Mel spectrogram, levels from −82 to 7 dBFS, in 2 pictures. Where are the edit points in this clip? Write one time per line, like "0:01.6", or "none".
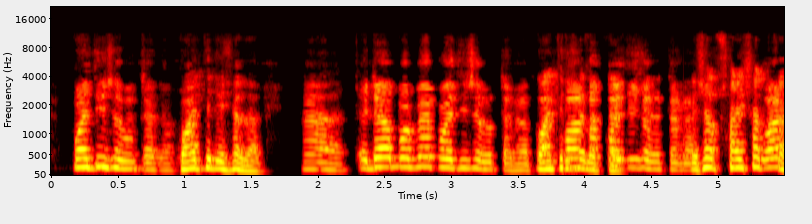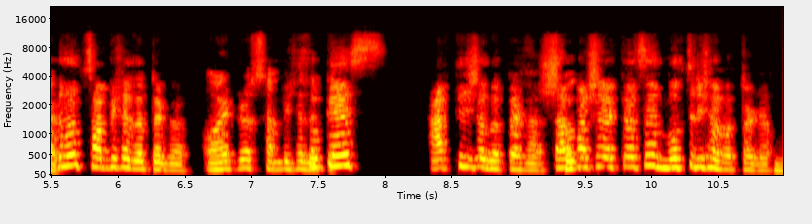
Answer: none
